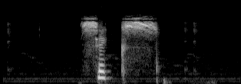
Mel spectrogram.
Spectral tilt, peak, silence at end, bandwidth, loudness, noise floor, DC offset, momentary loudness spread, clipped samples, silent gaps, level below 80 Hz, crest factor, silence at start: 0.5 dB/octave; -2 dBFS; 0.85 s; 11 kHz; -13 LUFS; -61 dBFS; under 0.1%; 9 LU; under 0.1%; none; -62 dBFS; 18 dB; 0.8 s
